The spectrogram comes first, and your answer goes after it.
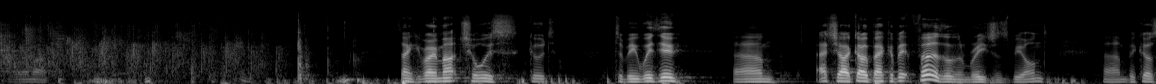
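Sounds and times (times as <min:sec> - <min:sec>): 
audience applause: 0:00.0 - 0:03.4
speech: 0:00.4 - 0:01.6, 0:04.0 - 0:11.5.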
